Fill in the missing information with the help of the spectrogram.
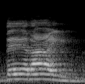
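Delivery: "that I'm" with a flapped T like "dér aim". Shown as a demonstration. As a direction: run "that I'm" together, T as a quick flap. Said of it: "ao invés de that I am here". ("that I'm" com o T virando R rápido)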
